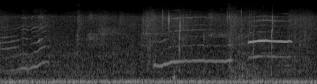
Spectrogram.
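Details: Hungry baby monkey Dito wailing because there is no milk, biting Anya; a short rising cry, then a long flat whine, then a higher drawn-out squeal, over a low background rumble.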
